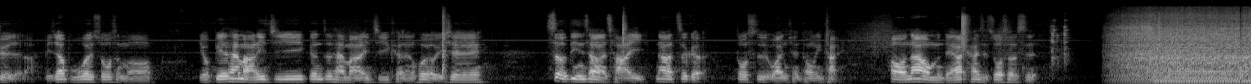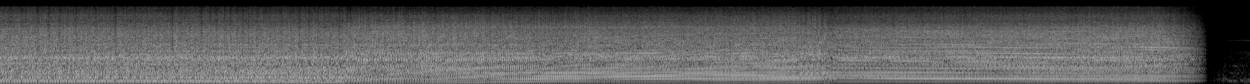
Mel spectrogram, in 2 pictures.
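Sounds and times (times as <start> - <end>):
motorcycle engine revving: 11.0 - 24.6.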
